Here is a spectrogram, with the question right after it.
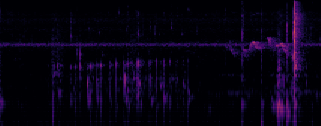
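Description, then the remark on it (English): Someone takes a sip of water during a video call, with soft wet slurping and swallowing sounds followed by a sharper knock near the end, probably the glass being set down. No one speaks. “Actually, I'm going to have another sip of water.”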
